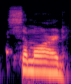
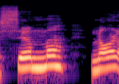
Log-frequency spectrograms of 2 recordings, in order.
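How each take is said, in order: First: The second syllable has no n sound. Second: The second syllable starts with an n sound. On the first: The speaker calls it right. "Yeah, there you go" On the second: The speaker calls it wrong. "I've been saying it wrong for the last three seasons"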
